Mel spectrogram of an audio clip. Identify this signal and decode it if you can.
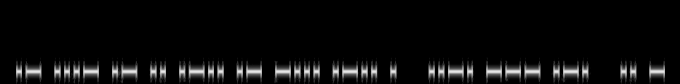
Morse code, heard as a keyed tone, about 25 wpm, 600 Hz. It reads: AVAILABLE FOR IT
